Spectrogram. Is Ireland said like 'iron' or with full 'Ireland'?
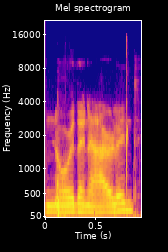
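Ireland. Ireland is said fully with its final syllable. This is the usual pronunciation elsewhere. "Instead of Northern Ireland"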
